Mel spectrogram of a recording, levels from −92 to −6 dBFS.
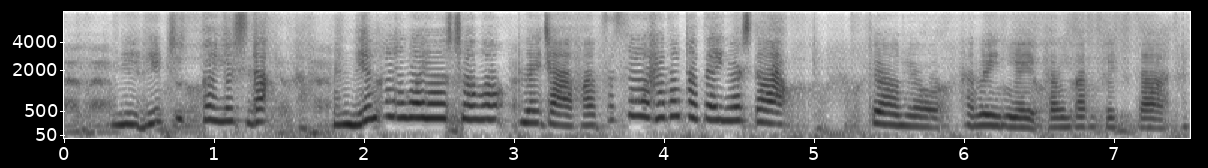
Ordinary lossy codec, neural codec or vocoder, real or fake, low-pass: none; codec, 16 kHz, 0.5 kbps, FreqCodec, smaller model; fake; none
